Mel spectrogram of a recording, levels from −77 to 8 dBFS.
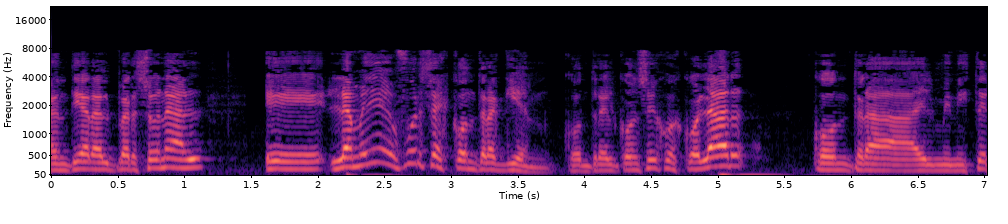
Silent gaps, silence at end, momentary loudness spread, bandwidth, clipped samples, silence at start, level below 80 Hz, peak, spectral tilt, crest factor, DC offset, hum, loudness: none; 0 s; 9 LU; 8 kHz; under 0.1%; 0 s; -56 dBFS; -2 dBFS; -5 dB/octave; 18 dB; under 0.1%; none; -21 LUFS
